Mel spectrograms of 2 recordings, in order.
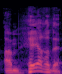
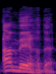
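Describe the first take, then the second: First: The H sound is clearly pronounced. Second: The H sound is dropped. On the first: The speaker calls it right. "prononcez bien le H de son nom de famille" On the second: The speaker calls it wrong. "sinon ça donne Amherd"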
